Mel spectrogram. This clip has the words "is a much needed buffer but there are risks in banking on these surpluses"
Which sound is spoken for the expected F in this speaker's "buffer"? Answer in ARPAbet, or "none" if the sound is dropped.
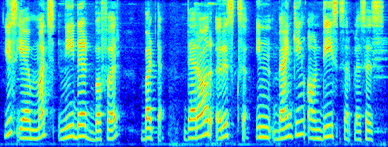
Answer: F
